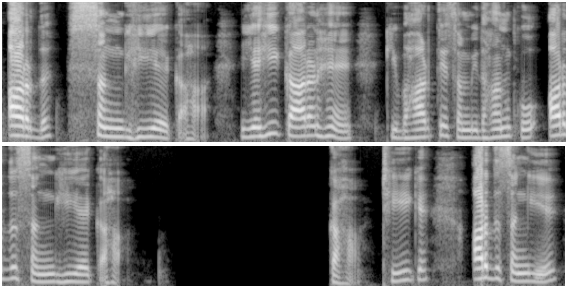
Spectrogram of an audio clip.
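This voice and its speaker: A male teacher lectures an exam-prep class at an unhurried, deliberate pace. He drills each point again and again, puts his students' questions into words himself, and calls them by fond names. The sound is close and dry. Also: fairly high pitch, smooth, no room sound. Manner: repetitive drilling, voices students' questions, fond terms of address.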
